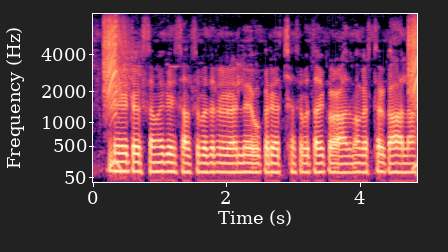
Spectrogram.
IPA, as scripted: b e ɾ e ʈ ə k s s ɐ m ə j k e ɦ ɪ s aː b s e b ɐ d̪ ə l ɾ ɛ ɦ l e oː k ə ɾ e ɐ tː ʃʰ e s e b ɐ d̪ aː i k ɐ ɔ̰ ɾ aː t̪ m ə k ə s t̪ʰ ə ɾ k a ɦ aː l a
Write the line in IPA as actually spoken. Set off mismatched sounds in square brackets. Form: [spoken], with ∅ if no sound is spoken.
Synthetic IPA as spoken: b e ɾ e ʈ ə k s s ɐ m ə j k e ɦ ɪ s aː b s e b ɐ d̪ ə l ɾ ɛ ɦ l e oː k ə ɾ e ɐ tː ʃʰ [a] s e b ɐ [t̪] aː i k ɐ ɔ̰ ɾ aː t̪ m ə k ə s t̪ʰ ə ɾ k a ɦ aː l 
